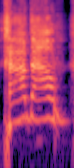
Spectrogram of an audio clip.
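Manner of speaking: high, amused Scouse mimicry; Scouse catchphrase. Echoing the cartoon teacher for viewers, high Scouse impression. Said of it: "is the epitome of Scousers".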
